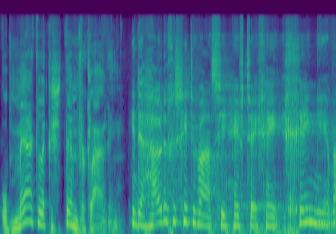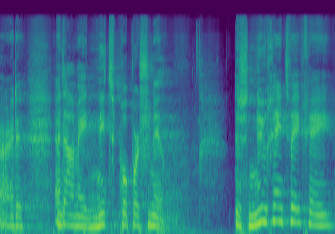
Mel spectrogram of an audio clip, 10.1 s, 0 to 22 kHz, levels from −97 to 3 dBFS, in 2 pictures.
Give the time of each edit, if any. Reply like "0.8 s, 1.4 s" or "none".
5.9 s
